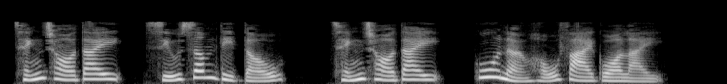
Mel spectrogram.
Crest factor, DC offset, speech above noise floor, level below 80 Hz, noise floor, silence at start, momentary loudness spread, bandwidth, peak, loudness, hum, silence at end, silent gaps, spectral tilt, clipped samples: 14 dB; under 0.1%; 73 dB; -56 dBFS; -85 dBFS; 0.15 s; 11 LU; 8 kHz; 0 dBFS; -13 LUFS; none; 0.65 s; none; -5.5 dB/octave; under 0.1%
